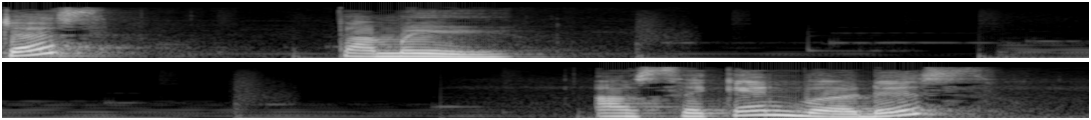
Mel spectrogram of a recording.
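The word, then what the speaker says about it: தமிழ்: That is, you should bend your tongue back.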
